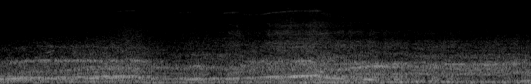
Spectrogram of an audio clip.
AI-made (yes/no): no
